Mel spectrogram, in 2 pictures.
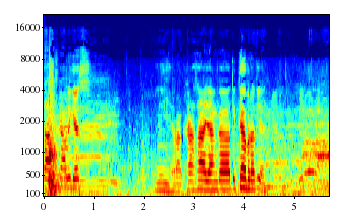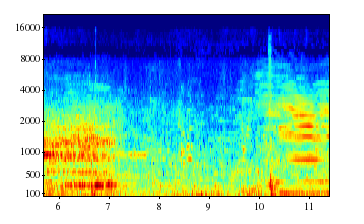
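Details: Huge cattle unloaded from a truck one morning; a series of long bellowing moos, some sliding in pitch and rich in overtones, repeated in short bursts, with background chatter and handling noise.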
